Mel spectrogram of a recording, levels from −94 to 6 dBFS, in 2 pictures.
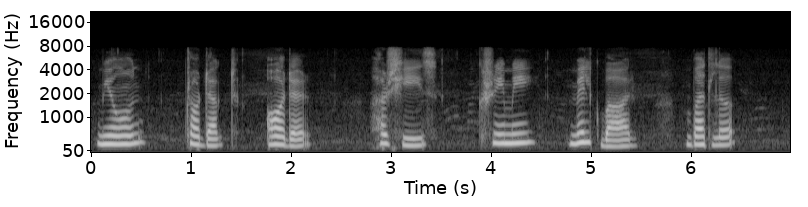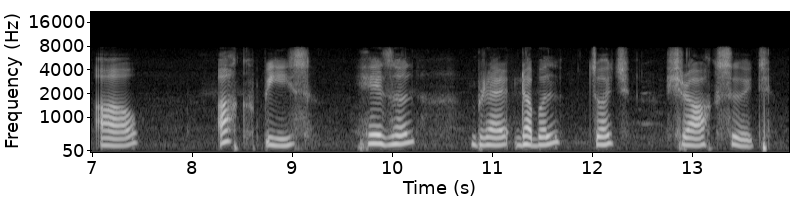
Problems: background sounds at intervals, background conversations at intervals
